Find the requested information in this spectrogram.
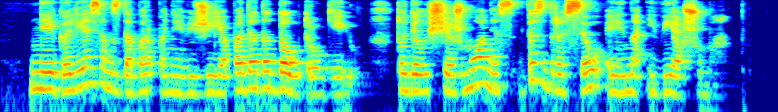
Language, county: Lithuanian, Vilnius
